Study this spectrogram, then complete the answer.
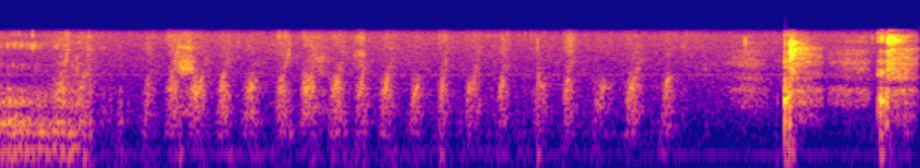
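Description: A corgi scratches and digs at couch cushions.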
